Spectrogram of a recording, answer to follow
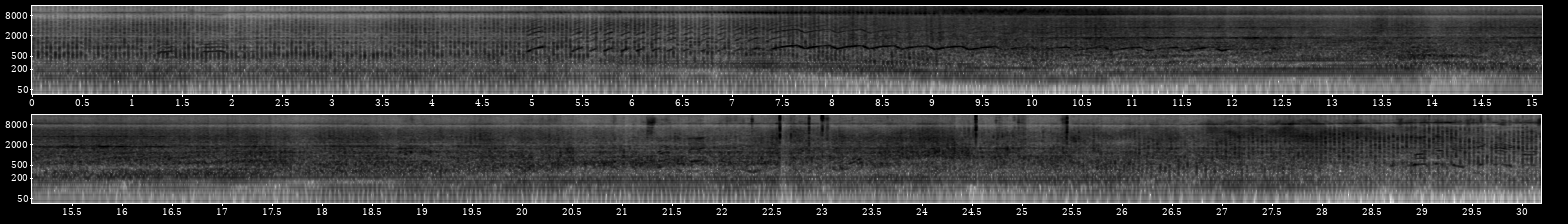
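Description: Helicopter passing low overhead: a steady rotor beat whose pitch drops about seven seconds in as it goes over. It is loudest for a few seconds after that, then keeps running close by.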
